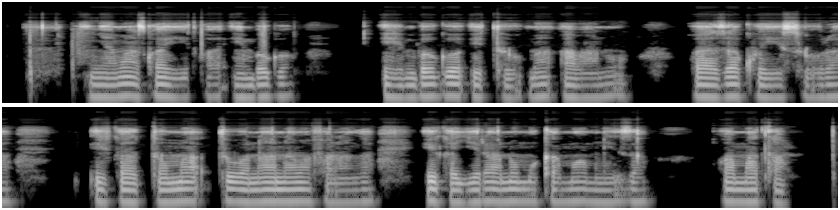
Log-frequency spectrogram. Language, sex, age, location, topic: Kinyarwanda, male, 25-35, Musanze, agriculture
